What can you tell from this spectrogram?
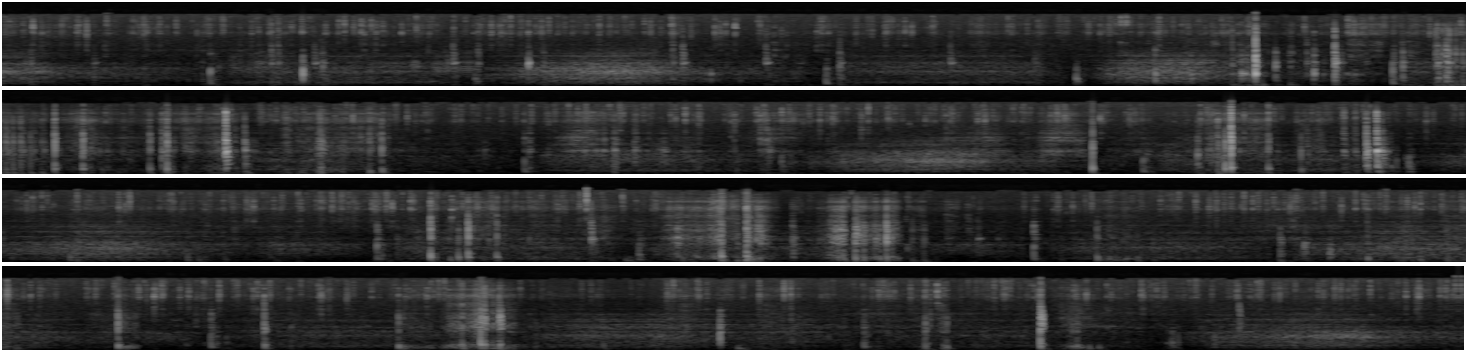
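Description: Scuba diver breathing through a regulator underwater: a breath about every three seconds, with clusters of crackling, clicking exhaust bubbles.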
